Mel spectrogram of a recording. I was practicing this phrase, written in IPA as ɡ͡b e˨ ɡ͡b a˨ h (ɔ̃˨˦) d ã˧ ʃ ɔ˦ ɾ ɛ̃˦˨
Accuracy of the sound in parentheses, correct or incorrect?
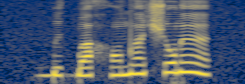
correct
